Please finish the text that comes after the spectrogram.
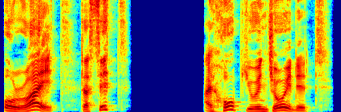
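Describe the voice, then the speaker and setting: A man's voice: fairly high pitch, very animated, unhurried, darkish tone, a little hiss or hum. A man giving an explanatory voice-over for a craft tutorial. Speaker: craft vlogger narrating a tutorial.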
